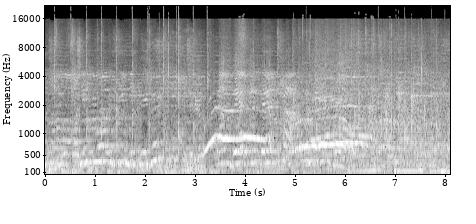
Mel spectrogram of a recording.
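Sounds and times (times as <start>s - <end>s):
large crowd applauding and cheering: 0.1s - 8.1s
whoops and shouts: 3.2s - 7.0s.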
